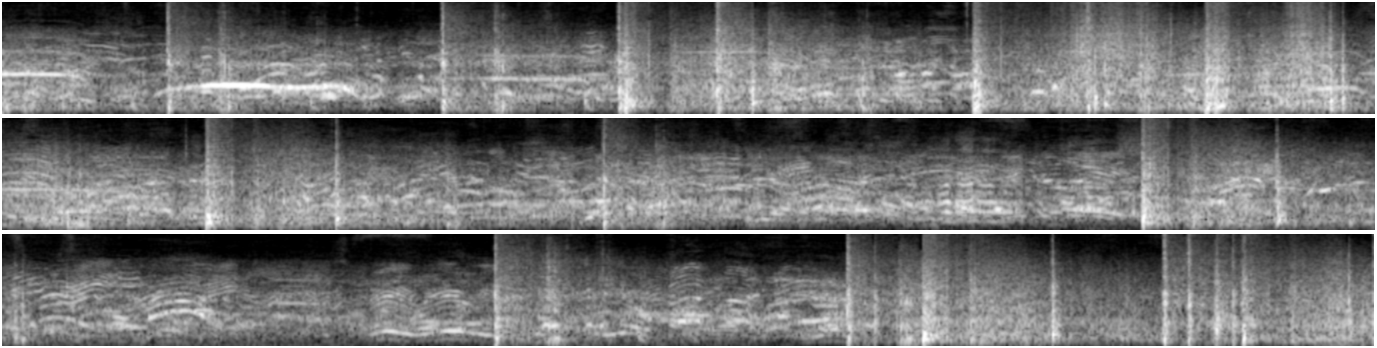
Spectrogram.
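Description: Fireworks bang and crackle overhead, one burst after another.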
